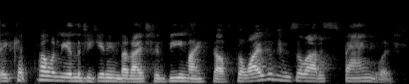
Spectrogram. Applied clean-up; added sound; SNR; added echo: neural mask model DeepFilterNet 3.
